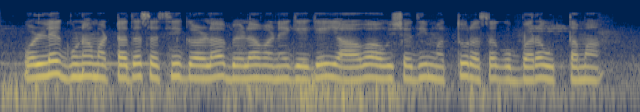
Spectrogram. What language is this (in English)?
Kannada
